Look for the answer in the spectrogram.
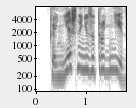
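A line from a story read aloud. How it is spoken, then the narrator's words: Shouting. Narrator (Russian): закричал Витя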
